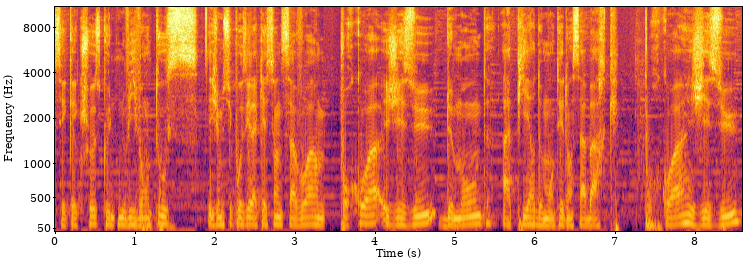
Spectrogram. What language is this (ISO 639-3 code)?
fra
